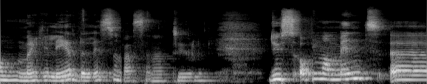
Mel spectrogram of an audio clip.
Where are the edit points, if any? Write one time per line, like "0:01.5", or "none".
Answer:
0:01.2
0:03.1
